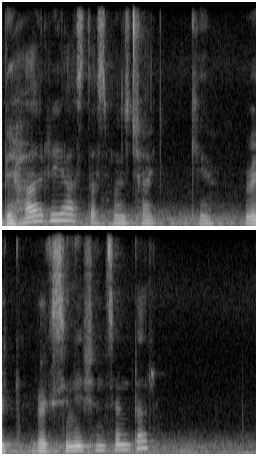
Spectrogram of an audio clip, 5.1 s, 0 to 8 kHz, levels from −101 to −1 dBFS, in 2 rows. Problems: constant background noise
